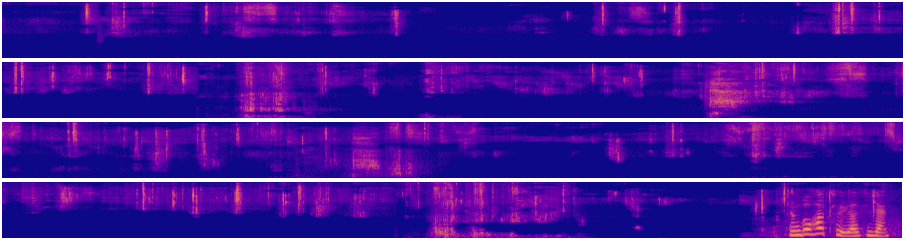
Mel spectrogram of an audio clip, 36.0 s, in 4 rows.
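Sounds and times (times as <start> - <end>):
person chewing and crunching: 8.3 - 23.0, 23.7 - 32.9.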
